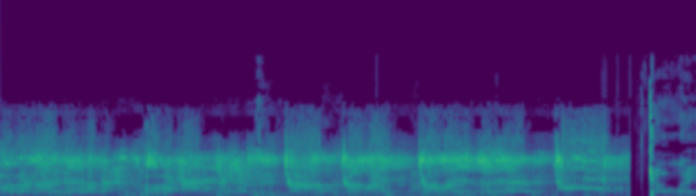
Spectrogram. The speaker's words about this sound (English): Either way, that guy deserves an award for high pitched scream.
